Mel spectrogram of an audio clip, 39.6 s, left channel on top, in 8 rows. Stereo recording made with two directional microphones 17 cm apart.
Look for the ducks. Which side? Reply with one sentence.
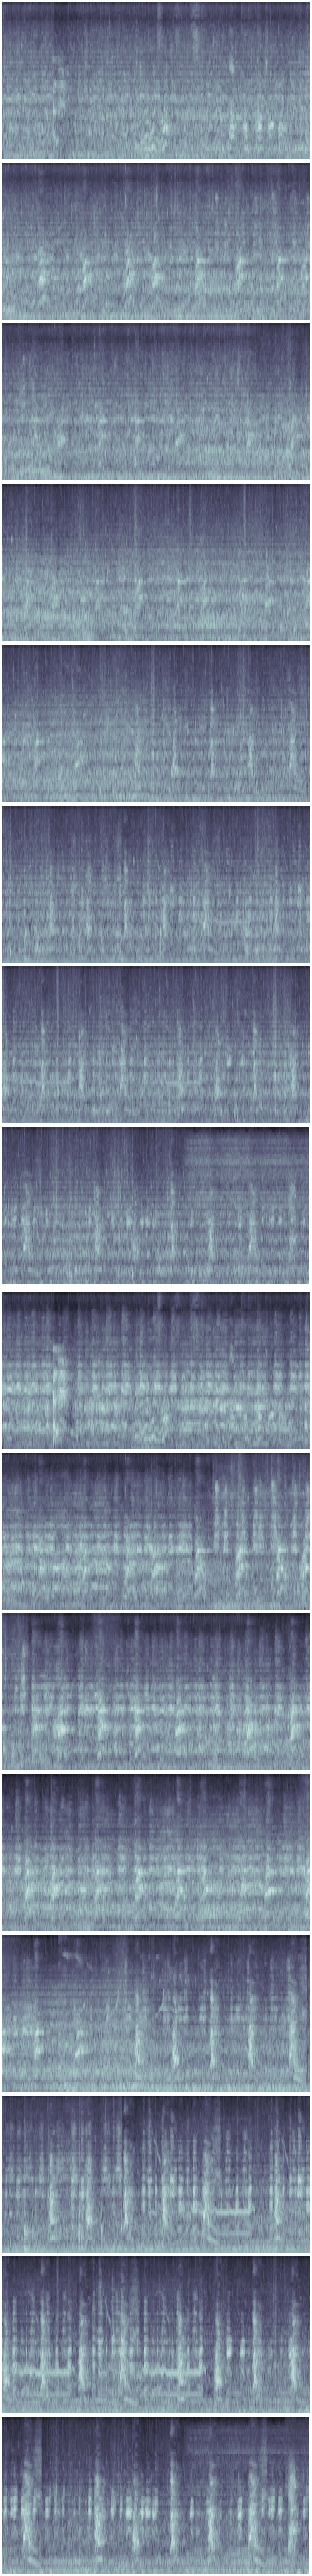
You can hear the ducks on the right.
